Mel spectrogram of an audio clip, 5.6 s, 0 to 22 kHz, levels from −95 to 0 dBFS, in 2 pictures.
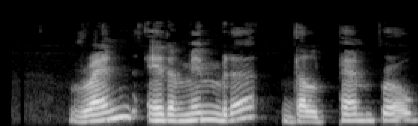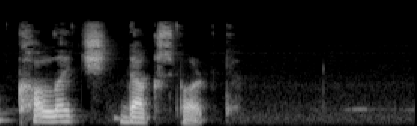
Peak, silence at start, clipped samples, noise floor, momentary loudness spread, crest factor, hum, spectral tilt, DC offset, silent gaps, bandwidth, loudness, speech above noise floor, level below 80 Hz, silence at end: -2 dBFS; 0.45 s; under 0.1%; -70 dBFS; 13 LU; 20 dB; none; -6 dB/octave; under 0.1%; none; 10.5 kHz; -21 LUFS; 50 dB; -76 dBFS; 1.45 s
